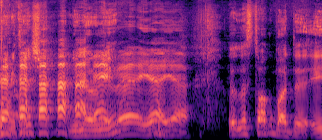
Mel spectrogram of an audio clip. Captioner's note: laughs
